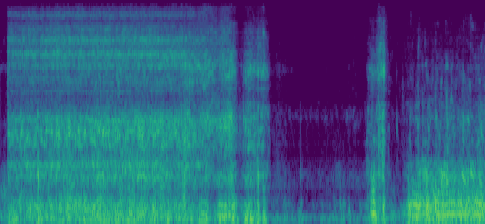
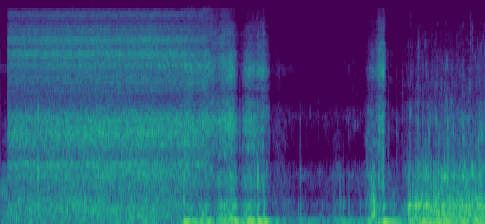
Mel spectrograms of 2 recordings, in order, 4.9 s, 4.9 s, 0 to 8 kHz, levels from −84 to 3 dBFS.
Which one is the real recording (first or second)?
second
